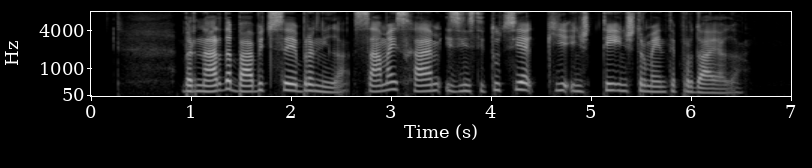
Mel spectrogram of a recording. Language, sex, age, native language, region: Slovenian, female, 30-49, Slovenian, Central Slovenia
